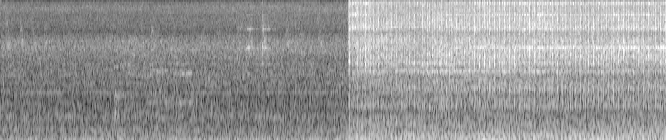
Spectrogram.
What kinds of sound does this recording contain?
jackhammer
